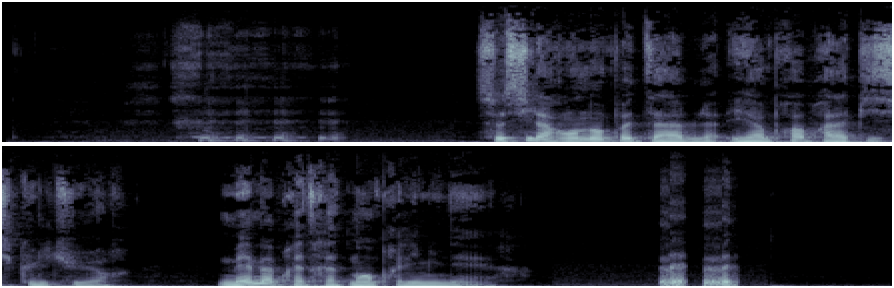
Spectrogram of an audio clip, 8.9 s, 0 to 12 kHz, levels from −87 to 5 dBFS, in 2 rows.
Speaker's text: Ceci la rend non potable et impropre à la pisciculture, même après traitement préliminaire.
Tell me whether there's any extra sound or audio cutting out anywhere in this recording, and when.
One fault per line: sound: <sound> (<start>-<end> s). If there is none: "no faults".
sound: laugh (0.6-1.8 s)
sound: laugh (7.7-8.1 s)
